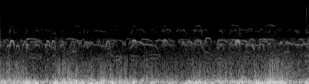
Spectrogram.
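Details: European golden plovers at Norddorf, Amrum, in April 2022, afternoon: a brief burst of several soft, bending whistles overlapping one another, set against a strong rumbling wind.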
